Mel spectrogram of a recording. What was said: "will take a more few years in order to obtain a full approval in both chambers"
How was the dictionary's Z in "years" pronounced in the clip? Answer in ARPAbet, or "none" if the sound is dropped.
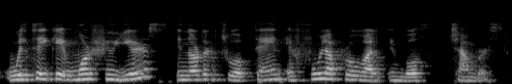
S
